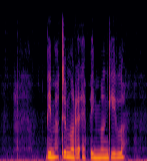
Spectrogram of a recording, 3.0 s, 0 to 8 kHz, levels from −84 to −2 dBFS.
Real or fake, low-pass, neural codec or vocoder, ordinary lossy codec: fake; 7.2 kHz; autoencoder, 22.05 kHz, a latent of 192 numbers a frame, VITS, trained on many speakers; none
